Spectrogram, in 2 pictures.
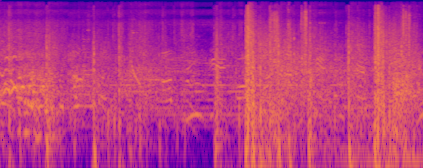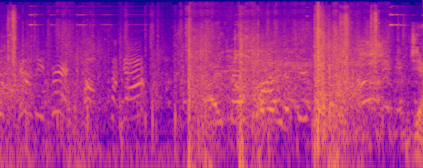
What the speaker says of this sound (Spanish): Hay tiros, ¿eh?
